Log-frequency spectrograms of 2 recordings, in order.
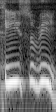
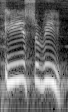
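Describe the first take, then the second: The two takes are said the same way.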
